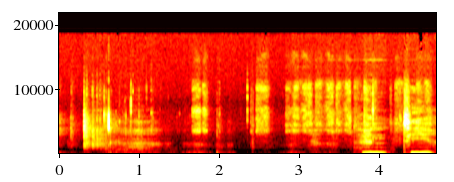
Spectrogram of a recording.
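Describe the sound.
A word is written by hand, giving faint, scratchy strokes in short bursts, with a few soft voiced sounds near the end.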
